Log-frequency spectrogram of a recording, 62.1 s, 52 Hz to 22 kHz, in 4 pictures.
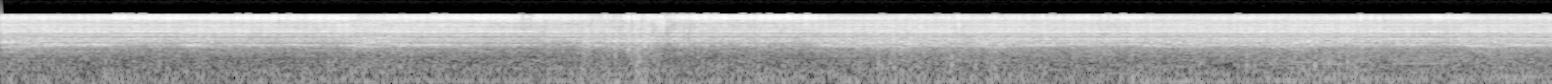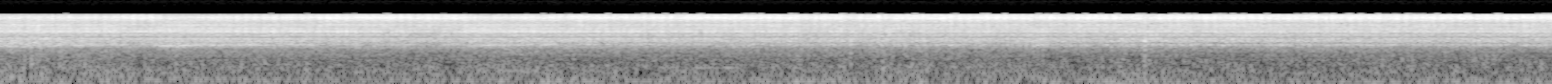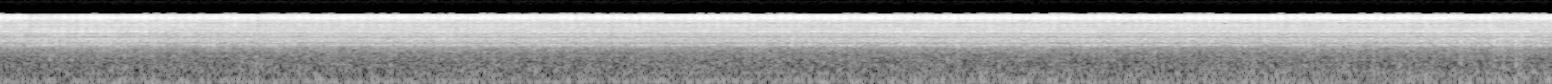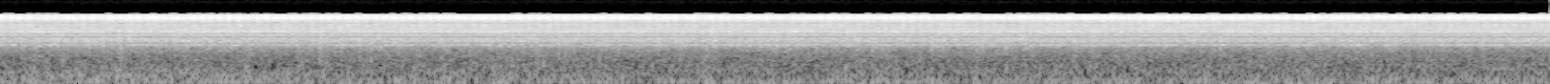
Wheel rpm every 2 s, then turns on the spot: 120, 110, 120, 110, 110, 120, 110, 120, 120, 120, 110, 120, 110, 110, 120, 110, 110, 110, 120, 110, 110, 110, 110, 110, 110, 110, 110, 120, 110, 110, 120.
none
